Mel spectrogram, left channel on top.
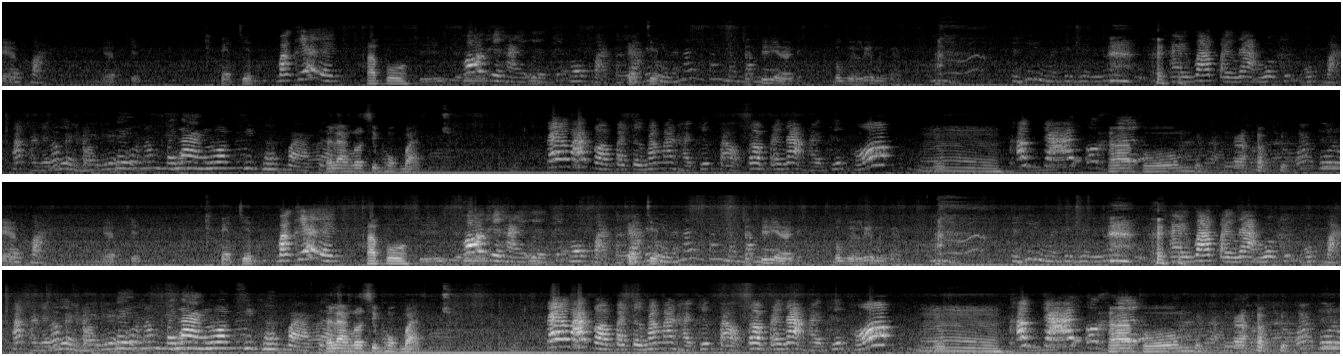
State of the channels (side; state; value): left; quieter; 11.6 dB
